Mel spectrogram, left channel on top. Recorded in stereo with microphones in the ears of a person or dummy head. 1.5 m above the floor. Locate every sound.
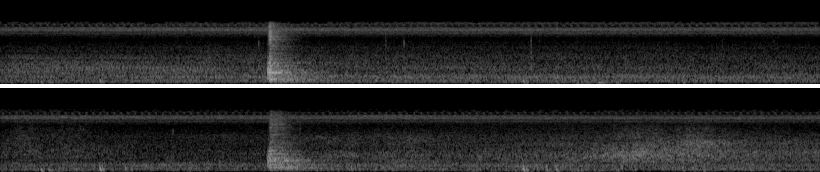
2.7 s a door slam: 65° left (ahead or behind), 2.5 m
